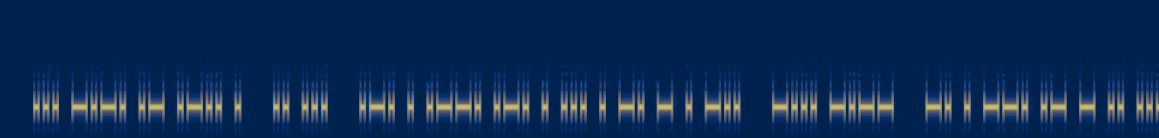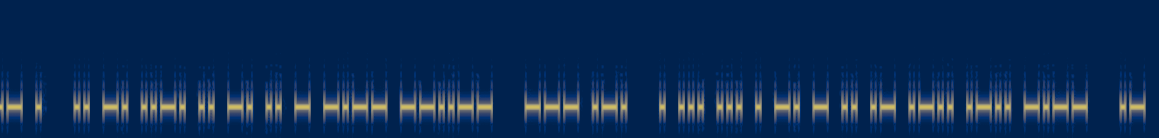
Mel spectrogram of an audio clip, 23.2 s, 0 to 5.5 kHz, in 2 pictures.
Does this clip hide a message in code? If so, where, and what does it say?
Yes: Morse code from 0.3 to 23.0 s, heard as a keyed tone, about 25 wpm, 600 Hz. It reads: SCALE IS REPRESENTED BY NEGATIVE INFINITY, OR ESSENTIALLY A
